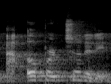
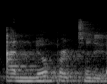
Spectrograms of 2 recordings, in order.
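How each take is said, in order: First: The article is separate, with a break before the vowel. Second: The article links smoothly into the following vowel. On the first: The speaker calls it wrong. "Não é assim" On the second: The speaker calls it right. "Olha como fica mais suave"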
